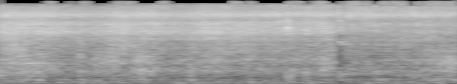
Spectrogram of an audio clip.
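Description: Fish sizzles in a hot pan on a high flame as it is sautéed, a steady close hiss of frying with faint scraping, continuous and unbroken, with no voices.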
